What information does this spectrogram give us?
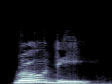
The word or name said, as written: rhode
